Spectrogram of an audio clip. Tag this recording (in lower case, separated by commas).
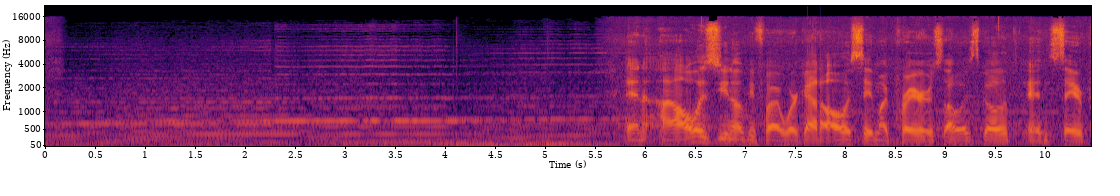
music, speech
